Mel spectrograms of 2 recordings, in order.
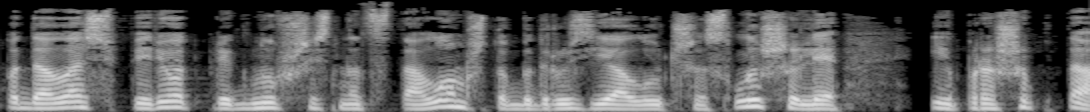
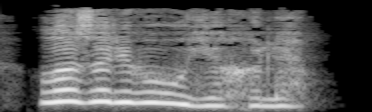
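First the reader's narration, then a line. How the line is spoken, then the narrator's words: Sighing. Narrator (Russian): вздохнула Диана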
